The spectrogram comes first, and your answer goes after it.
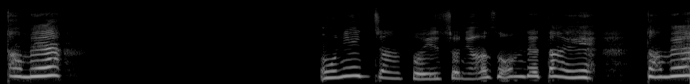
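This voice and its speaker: A woman plays a small boy down with a cold, his voice very high and childlike. He talks slowly, cheeky yet needy, pleading between coughs. The sound is dry and intimate, made for a situation voice drama. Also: vocal fry, no room sound, full character voice. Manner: pleading, sulky childish talk with frequent coughing. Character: cheeky little boy with a cold, clinging to his older brother.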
